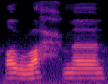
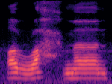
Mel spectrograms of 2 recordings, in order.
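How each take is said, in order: First: الرحمن said slowly with the ħ dropped, like arraman; wrong take. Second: الرحمن drawn out with a clear breathy ħ; slow recitation. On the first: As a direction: drop the throat h in الرحمن to show the error. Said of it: "اگر ہا کی بجائے آپ نے ہا پڑھ دیا". (الرحمن غلط، حا کے بغیر) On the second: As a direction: recite الرحمن slowly, voicing the throat h. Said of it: "قرآن پاک میں سے کیسے استعمال کریں گے". (الرحمن آہستہ، حلقی حا کے ساتھ) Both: Shown as a demonstration.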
